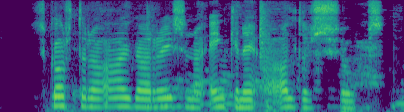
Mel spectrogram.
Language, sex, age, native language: Icelandic, male, 13, Icelandic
